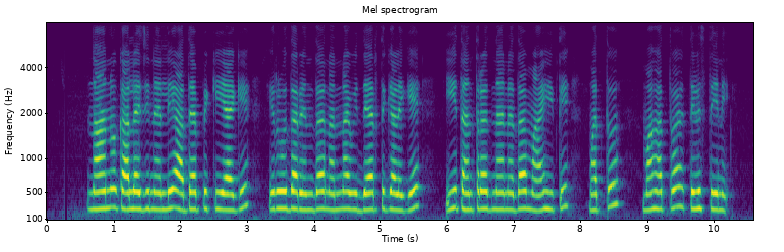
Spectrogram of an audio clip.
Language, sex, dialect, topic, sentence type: Kannada, female, Central, agriculture, statement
